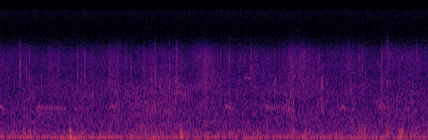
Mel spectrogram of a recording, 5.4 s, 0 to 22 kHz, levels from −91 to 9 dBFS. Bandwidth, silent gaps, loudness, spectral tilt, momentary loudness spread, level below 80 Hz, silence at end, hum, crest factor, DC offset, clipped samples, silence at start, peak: 17.5 kHz; none; -46 LUFS; -5 dB/octave; 4 LU; -54 dBFS; 0 s; none; 20 dB; under 0.1%; under 0.1%; 0 s; -26 dBFS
